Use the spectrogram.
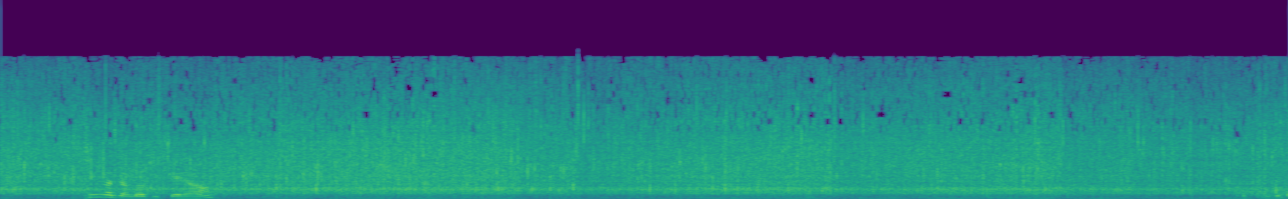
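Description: Hijiki seaweed and konjac stir-frying in a pan give a steady, dense sizzle and crackle that runs the whole time, loud and close, with someone speaking briefly over it near the start.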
